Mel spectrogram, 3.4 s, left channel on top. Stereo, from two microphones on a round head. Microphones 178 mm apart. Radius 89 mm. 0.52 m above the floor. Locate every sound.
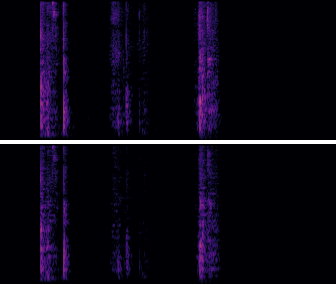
0.4 s footsteps: 15° left (ahead or behind), 0.9 m; by 2.2 s 40° left (ahead or behind), 1.4 m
